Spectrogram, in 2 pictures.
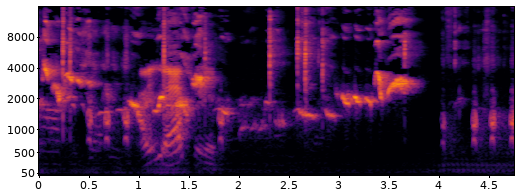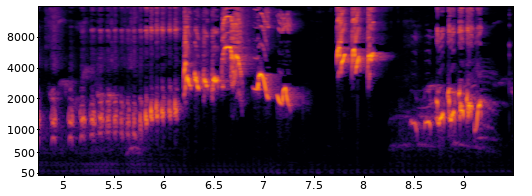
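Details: White-rumped shama song played as a lure to make another shama fight and sing loudly: a rich, varied stream of slurred whistles, rapid trills and short rattling notes, rising and falling phrases delivered almost without pause.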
